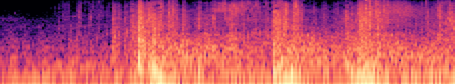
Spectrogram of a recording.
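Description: Gunfire bursts loudly in short blasts.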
